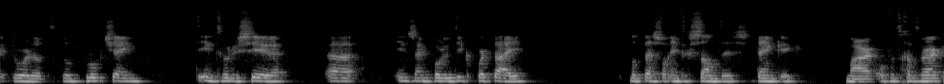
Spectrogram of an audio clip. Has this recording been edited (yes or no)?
no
